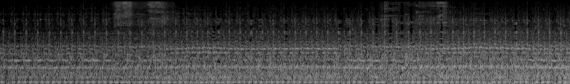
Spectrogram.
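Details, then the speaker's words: 1986 Citroën 2CV twin during a service, plugs showing white: uneven idle whose note shifts and rises when sprayed at the carburettor/manifold gasket, confirming an air leak there. "yeah carburetor it's a manifold gasket that's where i'm squirting that you can hear the engine changing and it starts burning that that shouldn't be getting in the engine"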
